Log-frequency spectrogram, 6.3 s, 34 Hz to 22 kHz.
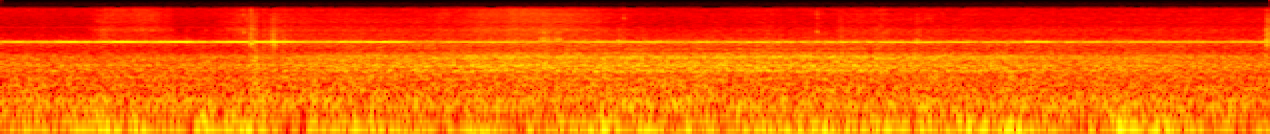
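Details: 2018 Subaru Outback 2.5i Premium, 28K miles, first cold start of day at about 10°F: thin steady high-pitched whining squeal, RPM-dependent, only at cold idle and slow acceleration or steady speed, stops off throttle; source unknown.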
